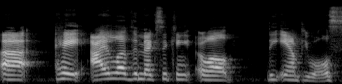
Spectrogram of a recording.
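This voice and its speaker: In an Upper Midwest accent, a woman with a high pitch speaks in an animated tone. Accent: Upper Midwest American. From Minnesota. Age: 40s. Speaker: podcast host and keto coach. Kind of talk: casual livestream talk.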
